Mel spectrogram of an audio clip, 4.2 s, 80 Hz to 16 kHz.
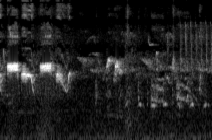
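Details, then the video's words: Tame Chinese hwamei singing: loud clear whistled phrases sliding down in two bursts, then softer, scratchier twittering notes with a faint repeated chip near the end. "Mi thuần DV6969 NÉT HOẠ ĐẸP GIỌNG CA HAY"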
